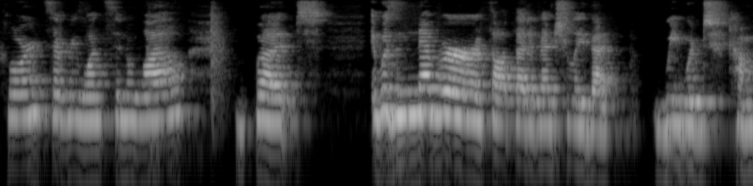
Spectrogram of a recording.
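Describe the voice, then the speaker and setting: A woman from Canada in her forties talks as a guest in an interview, thinking aloud and restarting her sentences. Her voice sits at a middle pitch. The recording carries a noticeable roomy echo. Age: 40s. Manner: reflective, pausing and restarting phrases. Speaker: guest, magazine editor. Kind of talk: interview conversation.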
